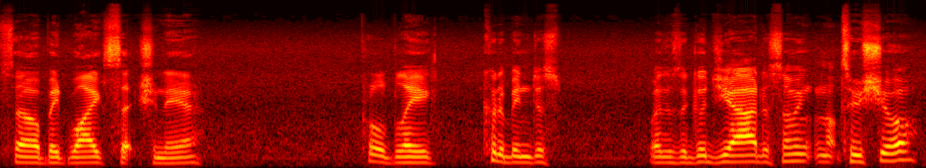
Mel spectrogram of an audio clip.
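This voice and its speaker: A man's voice: medium pitch, steady tone, moderate pace. A man narrating a walking vlog outdoors on a rural nature trail, chatty and rambling, asking viewers questions as he goes. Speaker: vlogger.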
